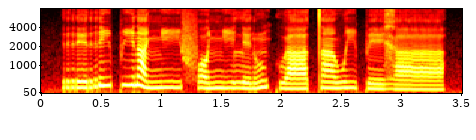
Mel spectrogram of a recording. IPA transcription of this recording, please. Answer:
rɪ˨ ri˦pi˦ɾã˨ɲiː˨ fɔ˨ɲi˨lɪ˨ɾũ˦ kʷaː˨tã˦wi˦˨ peː˨ɣaː˨

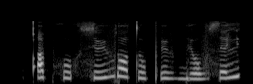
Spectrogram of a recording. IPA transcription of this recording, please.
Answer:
qʼəpxux syvɾɔtupʼyv bʲovsɪlʲ

